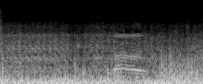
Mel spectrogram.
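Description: Wind rumbling on a handheld phone's microphone: a loud, steady low buffeting throughout, with a short bit of voice about a second in.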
